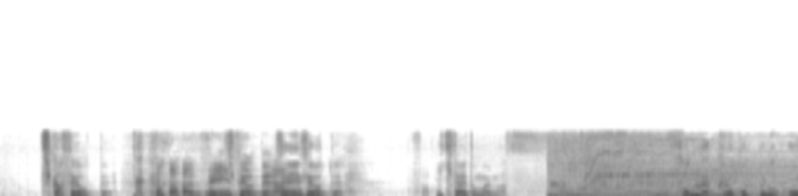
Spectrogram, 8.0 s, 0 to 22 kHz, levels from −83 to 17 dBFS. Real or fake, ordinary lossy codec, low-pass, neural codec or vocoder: real; none; 7.2 kHz; none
